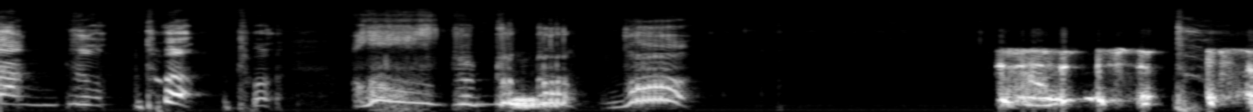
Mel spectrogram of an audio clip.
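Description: Several short, drawn-out vocal sounds from a person, rising and falling in pitch, then a pause, then a voice over a phone line about five seconds in.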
